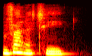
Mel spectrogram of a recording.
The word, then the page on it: vanity: British English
